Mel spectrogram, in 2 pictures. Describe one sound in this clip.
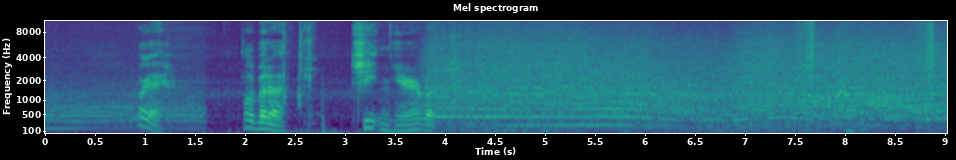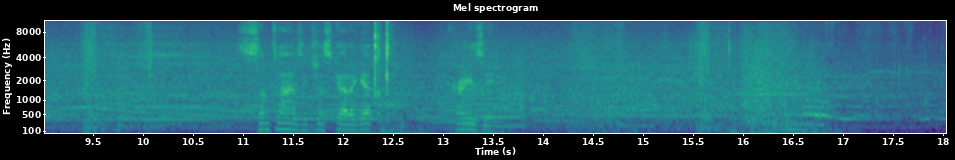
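A racing car engine roars steadily, shifting pitch as it speeds up and slows down.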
